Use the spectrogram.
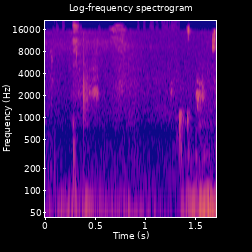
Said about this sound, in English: Another gulp of water.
